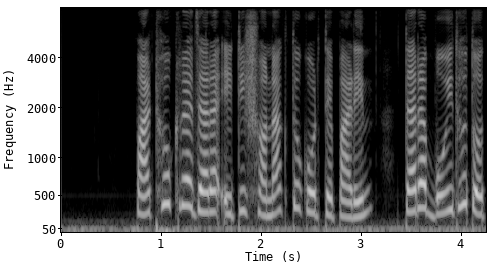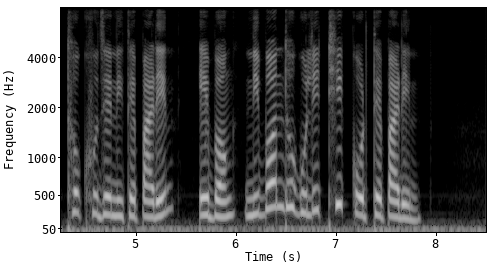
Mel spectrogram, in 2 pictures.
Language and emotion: Bengali, neutral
